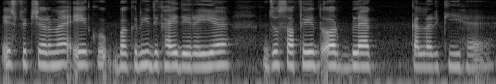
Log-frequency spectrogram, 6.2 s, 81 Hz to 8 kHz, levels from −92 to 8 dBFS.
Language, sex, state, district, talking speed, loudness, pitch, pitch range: Hindi, female, Uttar Pradesh, Jalaun, 165 wpm, -27 LUFS, 225 Hz, 215-235 Hz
